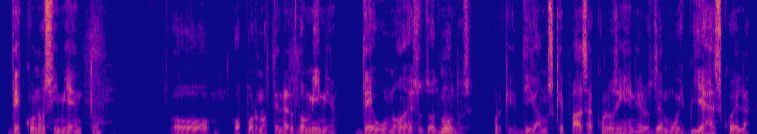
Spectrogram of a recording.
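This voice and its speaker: A man's voice: mid-range voice, fairly even intonation, a little fast, dark tone, dry recording. A man guesting on a podcast interview, talking emphatically and with strong opinions. He keeps pressing his point with rhetorical questions in a middling voice. The sound is close and dry. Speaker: guest, audio engineer.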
